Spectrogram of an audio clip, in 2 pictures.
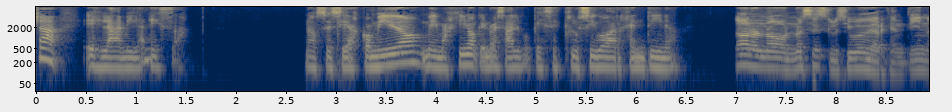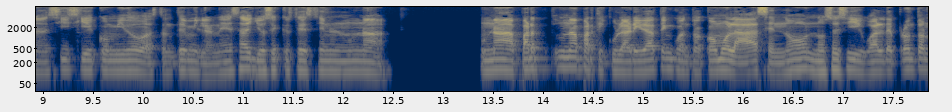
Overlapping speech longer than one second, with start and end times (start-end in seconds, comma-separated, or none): none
